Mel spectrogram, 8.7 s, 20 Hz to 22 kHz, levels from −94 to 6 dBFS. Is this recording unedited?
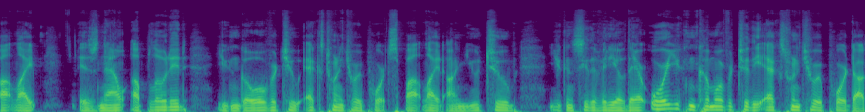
no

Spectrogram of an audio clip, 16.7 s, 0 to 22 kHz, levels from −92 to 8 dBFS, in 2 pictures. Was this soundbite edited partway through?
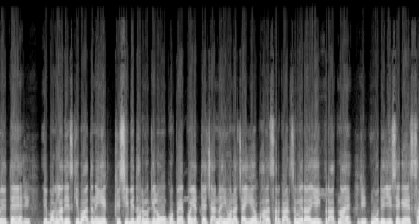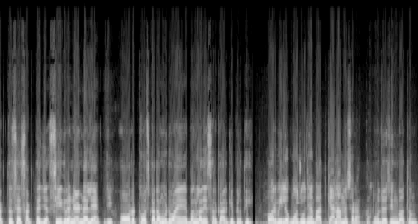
no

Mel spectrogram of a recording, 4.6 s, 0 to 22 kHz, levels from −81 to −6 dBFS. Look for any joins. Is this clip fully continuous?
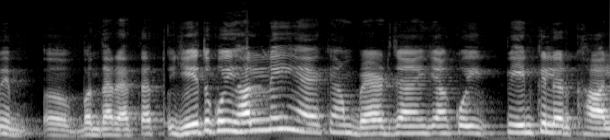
no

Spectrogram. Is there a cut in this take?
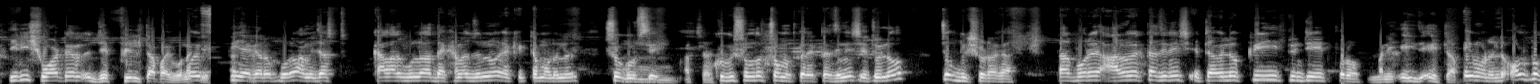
yes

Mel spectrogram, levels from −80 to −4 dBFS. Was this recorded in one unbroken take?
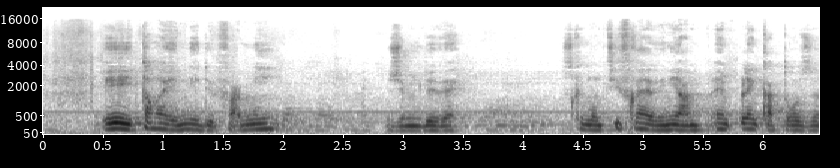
yes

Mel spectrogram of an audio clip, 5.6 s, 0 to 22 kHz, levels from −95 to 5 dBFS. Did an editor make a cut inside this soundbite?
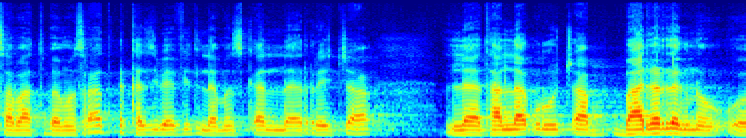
yes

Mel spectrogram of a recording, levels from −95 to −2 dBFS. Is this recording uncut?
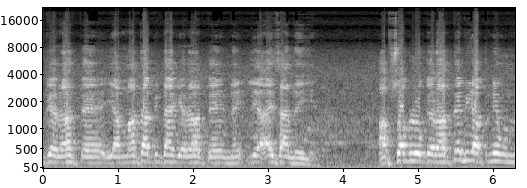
yes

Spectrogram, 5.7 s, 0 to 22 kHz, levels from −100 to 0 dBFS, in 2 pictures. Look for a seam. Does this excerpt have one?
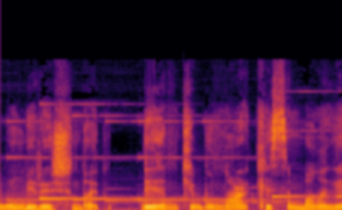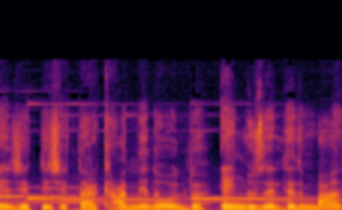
yes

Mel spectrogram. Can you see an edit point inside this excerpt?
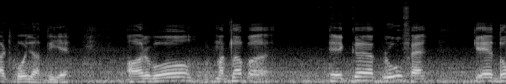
no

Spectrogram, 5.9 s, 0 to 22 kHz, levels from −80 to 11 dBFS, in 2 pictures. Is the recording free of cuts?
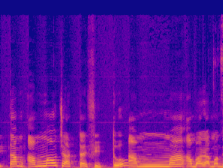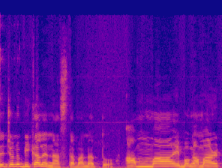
no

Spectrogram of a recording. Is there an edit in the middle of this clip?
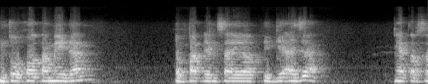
no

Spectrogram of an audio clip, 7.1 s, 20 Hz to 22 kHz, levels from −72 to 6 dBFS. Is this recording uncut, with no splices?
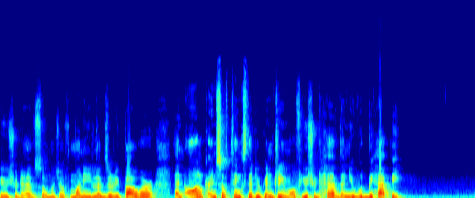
yes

